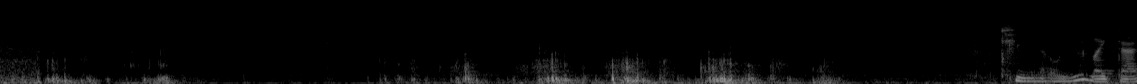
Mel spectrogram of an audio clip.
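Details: Siberian Husky puppy reacting to a leaf blower after a snowy spell, giving low, throaty grumbles in uneven bursts, ending in a rising, wavering howl-like whine, with a person talking nearby.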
